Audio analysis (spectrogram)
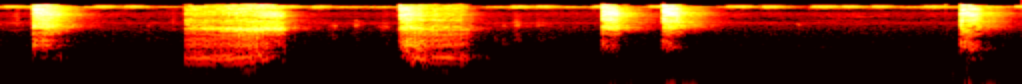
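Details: Opossum growling, a nervous animal that may sound aggressive but only wants to flee; a series of harsh, breathy hissing bursts, each under half a second, separated by short pauses.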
